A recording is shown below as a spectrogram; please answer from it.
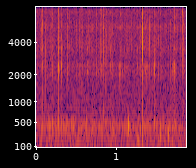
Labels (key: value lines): label: ambient
recorder: HydroMoth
